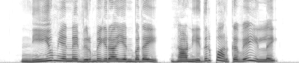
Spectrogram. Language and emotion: Tamil, surprised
